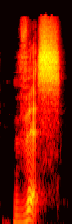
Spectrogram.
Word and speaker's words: this: A primeira é this. This. Perceba que o som se assemelha mais ao som de E.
